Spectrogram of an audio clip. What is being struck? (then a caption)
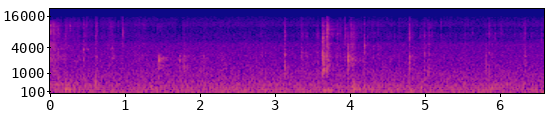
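Bar of soap scraped with a blade. A solid oval bar of dry white soap, held in the hands, is scraped with a utility blade to make curled shavings. Quiet, crisp scraping ticks and brief bright clicks sound over a low background hum, with the sharpest cracks near the middle.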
